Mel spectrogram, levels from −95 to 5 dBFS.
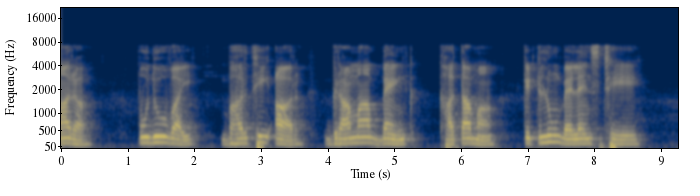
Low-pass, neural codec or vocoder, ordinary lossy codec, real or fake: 7.2 kHz; none; none; real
